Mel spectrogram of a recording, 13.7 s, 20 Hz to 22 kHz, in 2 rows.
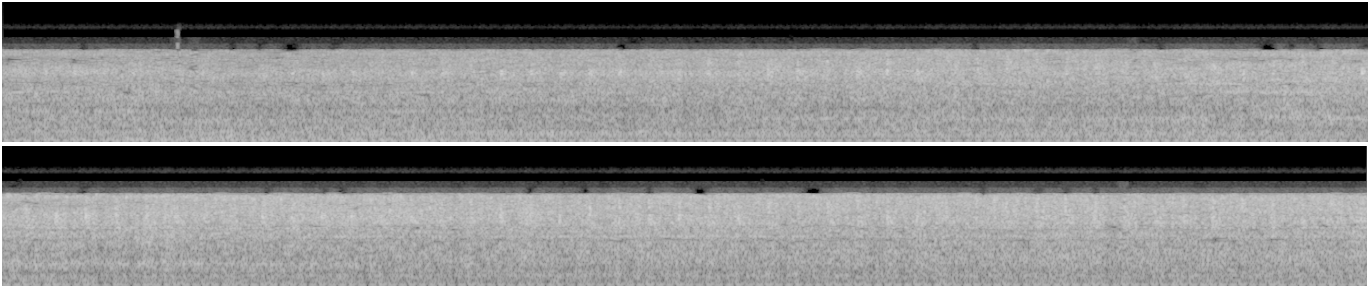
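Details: Chevrolet Corvette C5 Z06 engine at steady idle with a hollow, fairly even knock about three per second over the engine note; piston slap.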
